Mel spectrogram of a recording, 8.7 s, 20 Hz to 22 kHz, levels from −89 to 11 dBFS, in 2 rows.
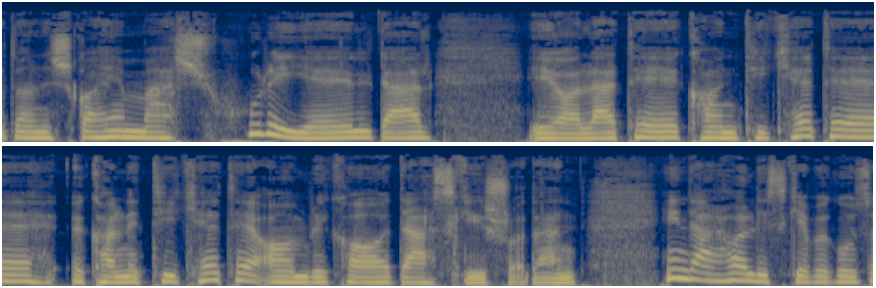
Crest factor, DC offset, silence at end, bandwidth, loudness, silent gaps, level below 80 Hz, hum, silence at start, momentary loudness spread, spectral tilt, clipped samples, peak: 12 dB; 0.2%; 0 s; 16.5 kHz; -19 LUFS; none; -40 dBFS; none; 0 s; 5 LU; -5.5 dB/octave; under 0.1%; -6 dBFS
